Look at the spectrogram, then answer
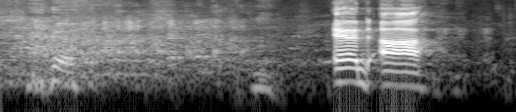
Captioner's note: laughter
